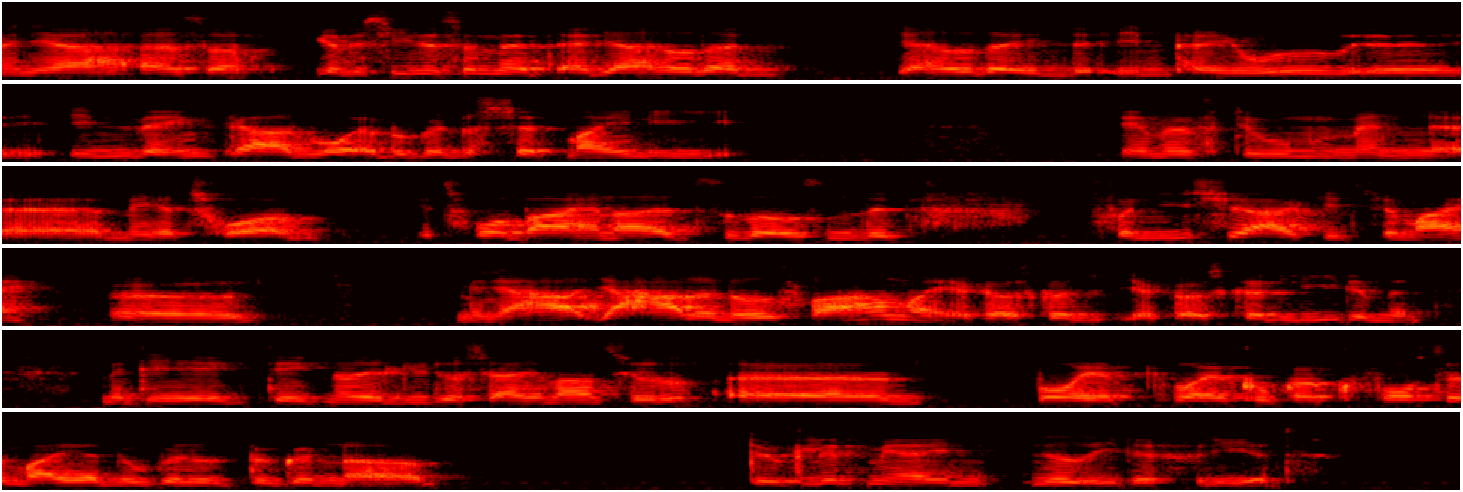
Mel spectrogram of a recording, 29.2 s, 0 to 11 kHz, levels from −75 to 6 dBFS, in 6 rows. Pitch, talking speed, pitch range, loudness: 125 Hz, 230 wpm, 110-140 Hz, -37 LUFS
